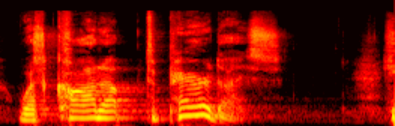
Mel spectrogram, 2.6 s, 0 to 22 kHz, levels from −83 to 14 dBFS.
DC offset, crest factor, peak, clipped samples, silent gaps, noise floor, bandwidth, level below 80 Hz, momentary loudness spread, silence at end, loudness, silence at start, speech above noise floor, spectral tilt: under 0.1%; 16 dB; -4 dBFS; under 0.1%; none; -55 dBFS; 16 kHz; -60 dBFS; 10 LU; 0 s; -18 LUFS; 0.15 s; 37 dB; -3.5 dB/octave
